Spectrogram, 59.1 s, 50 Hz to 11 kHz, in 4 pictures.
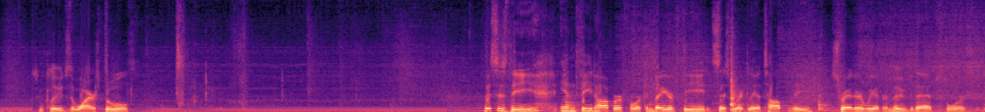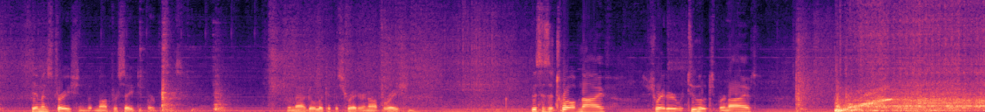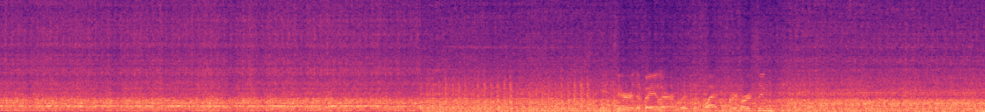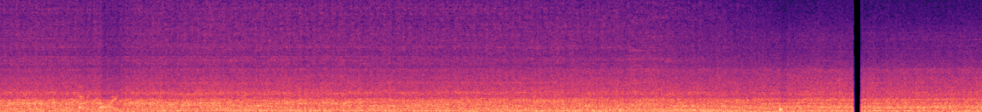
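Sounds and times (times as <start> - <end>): industrial shredder running: 19.8 - 25.3, 25.9 - 59.0
motor rising whine: 20.8 - 59.0.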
